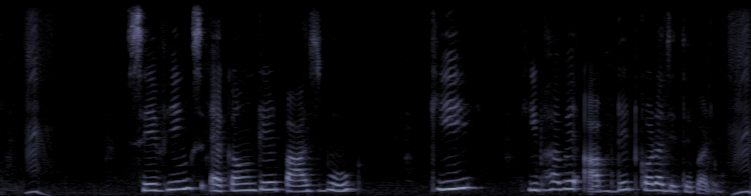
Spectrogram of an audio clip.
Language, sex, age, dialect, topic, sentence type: Bengali, female, 41-45, Standard Colloquial, banking, question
